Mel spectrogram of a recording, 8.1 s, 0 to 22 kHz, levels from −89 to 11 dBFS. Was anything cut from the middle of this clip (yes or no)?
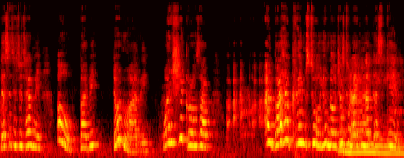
no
